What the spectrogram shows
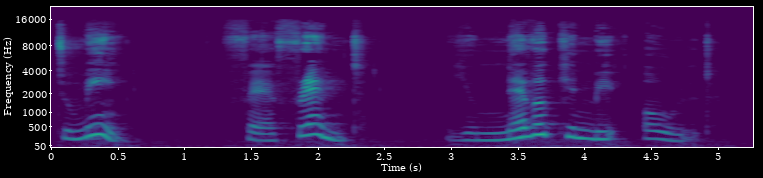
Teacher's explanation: to is unstressed me is stressed fair is unstressed friend is stressed · these syllables follow the pattern of unstressed and then stressed syllables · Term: iambic pentameter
